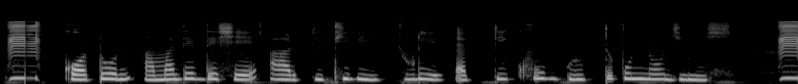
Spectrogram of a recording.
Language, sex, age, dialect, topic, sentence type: Bengali, female, 18-24, Northern/Varendri, agriculture, statement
